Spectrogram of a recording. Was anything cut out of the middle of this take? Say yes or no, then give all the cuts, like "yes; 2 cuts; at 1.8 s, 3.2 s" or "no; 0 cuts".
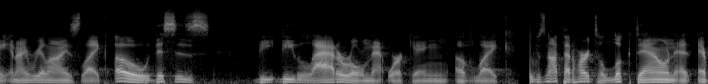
yes; 1 cut; at 5.3 s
